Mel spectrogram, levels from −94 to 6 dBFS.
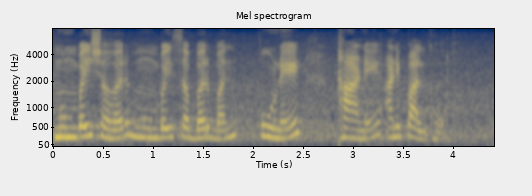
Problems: constant background noise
